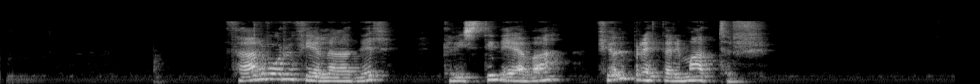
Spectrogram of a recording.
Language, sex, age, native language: Icelandic, female, 70-79, Icelandic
